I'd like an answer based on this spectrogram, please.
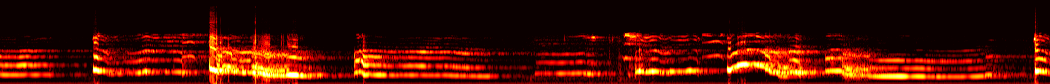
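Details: Drawn-out howling from a pet dog, mournful notes rising and falling with wobbling pitch, broken into repeated phrases and punctuated by a few clicks and knocks in a small room.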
